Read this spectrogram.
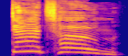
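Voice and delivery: put-on high, thrilled child's cry; excited shout. A narrator's reading. Boy spots Mum's car, excited high shout. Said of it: "shouted Simon".

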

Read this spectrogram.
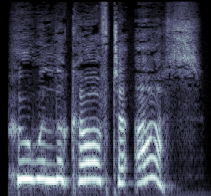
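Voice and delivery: put-on very high worried child's voice; anxious little girl. Youngest child doesn't want mother to go, high anxious plea.

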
